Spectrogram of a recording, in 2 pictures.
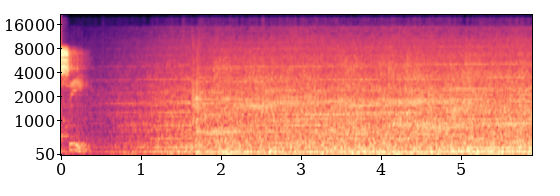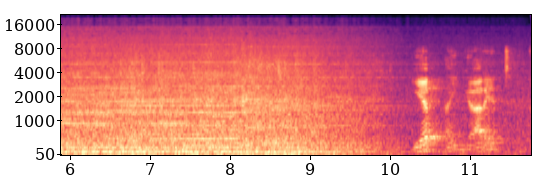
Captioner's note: engines revving, tyres grip, racing sounds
